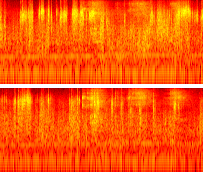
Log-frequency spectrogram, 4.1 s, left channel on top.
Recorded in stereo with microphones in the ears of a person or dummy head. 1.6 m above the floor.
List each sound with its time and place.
1.6 s chewing: 65° right (ahead or behind), 4.5 m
